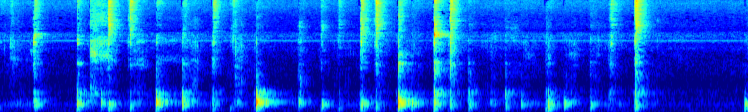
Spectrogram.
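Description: A squeezed plastic bottle of Elmer's clear glue sputtering as glue and trapped air are forced out of the nozzle, in a run of short, irregular squelches about two or three a second.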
